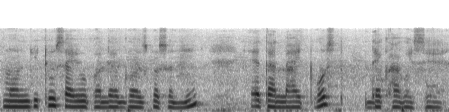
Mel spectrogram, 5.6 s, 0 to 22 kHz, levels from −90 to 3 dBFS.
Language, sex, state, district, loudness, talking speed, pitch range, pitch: Assamese, female, Assam, Sonitpur, -17 LUFS, 85 wpm, 190-210 Hz, 195 Hz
